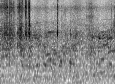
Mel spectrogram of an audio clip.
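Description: Supermarket background noise: a low steady hum with faint voices and a few light clicks.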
